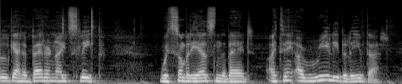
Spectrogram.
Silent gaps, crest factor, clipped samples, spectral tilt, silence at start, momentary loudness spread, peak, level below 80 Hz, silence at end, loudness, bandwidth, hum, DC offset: none; 12 dB; under 0.1%; -7 dB/octave; 0 s; 5 LU; -4 dBFS; -40 dBFS; 0.1 s; -16 LUFS; 15.5 kHz; none; under 0.1%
